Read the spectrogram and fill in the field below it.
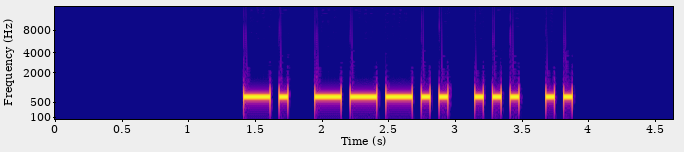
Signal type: Morse code

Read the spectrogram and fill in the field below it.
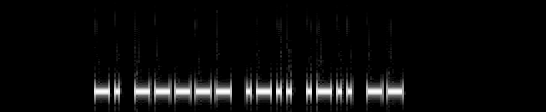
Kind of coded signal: Morse code

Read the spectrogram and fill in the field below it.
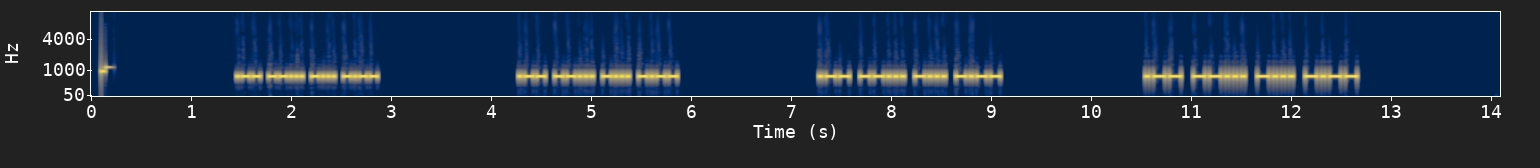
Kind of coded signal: Morse code

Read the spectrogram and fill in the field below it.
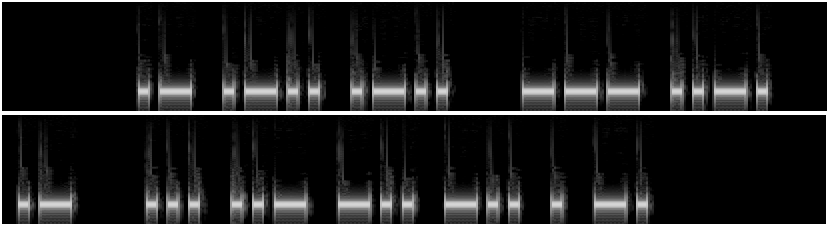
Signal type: Morse code

